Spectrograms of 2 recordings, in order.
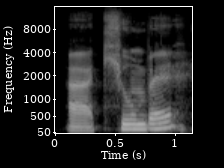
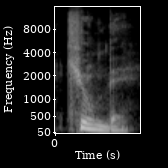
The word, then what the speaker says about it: Kumbe: Pastor Sammy Kumbe. Yeah. Am I pronouncing it right? Yes, towards the end, you're putting the South African accent, which What's it supposed to sound like? Kumbe. Kumbe.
